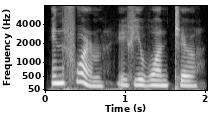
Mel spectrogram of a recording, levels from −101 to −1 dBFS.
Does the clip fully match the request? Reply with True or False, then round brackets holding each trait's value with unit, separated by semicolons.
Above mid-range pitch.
True (200 Hz)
